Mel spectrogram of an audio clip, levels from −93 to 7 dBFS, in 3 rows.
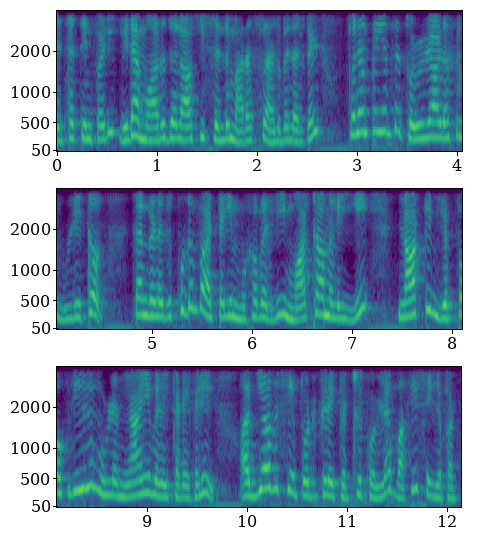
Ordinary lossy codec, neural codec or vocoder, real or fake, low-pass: none; autoencoder, 48 kHz, 32 numbers a frame, DAC-VAE, trained on Japanese speech; fake; 3.6 kHz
